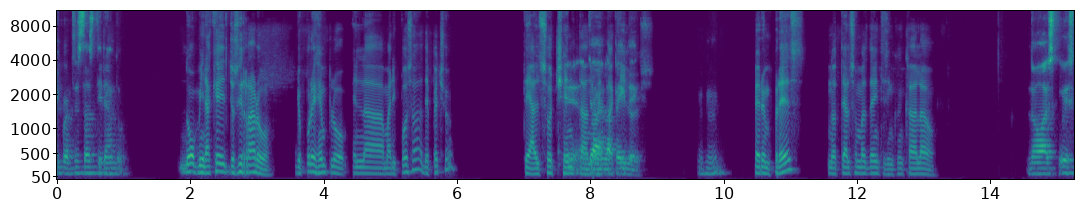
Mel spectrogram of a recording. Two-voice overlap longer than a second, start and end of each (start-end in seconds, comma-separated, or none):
7.6-8.9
